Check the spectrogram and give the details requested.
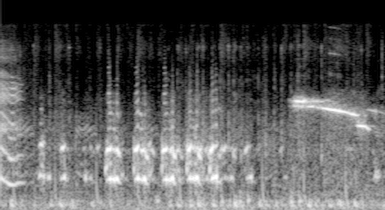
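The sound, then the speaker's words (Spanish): A turkey gobbles in a fast, rattling burst of warbled notes for about two seconds, loud, followed by a thin, high whistle-like call that slides downward. “me puedes regalar un chumpe. ¡Ah! ¡El chumpe! Si le regalas el chumpe. un pavo”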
